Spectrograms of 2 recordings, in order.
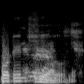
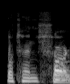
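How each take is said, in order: First: The ending is said as a full "shial". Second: The ending is said as a short "shal". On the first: The speaker calls it wrong. "আপনারা যেভাবে উচ্চারণ করেন যে পোটেনশিয়াল" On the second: The speaker calls it right. "এটাকে কিভাবে আমরা বলবো?"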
